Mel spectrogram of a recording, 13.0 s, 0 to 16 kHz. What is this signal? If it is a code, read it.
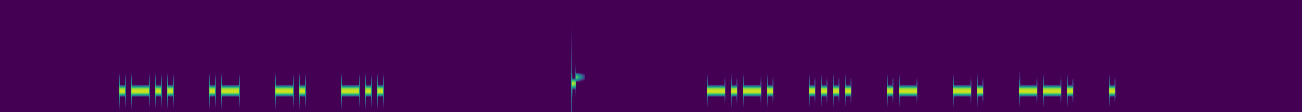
Morse code, heard as a keyed tone, about 20 wpm, spaced as for 14 wpm, 700 Hz. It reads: LAND CHANGE
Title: 2x Character Spacing - Top 200 Words - 20wpm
